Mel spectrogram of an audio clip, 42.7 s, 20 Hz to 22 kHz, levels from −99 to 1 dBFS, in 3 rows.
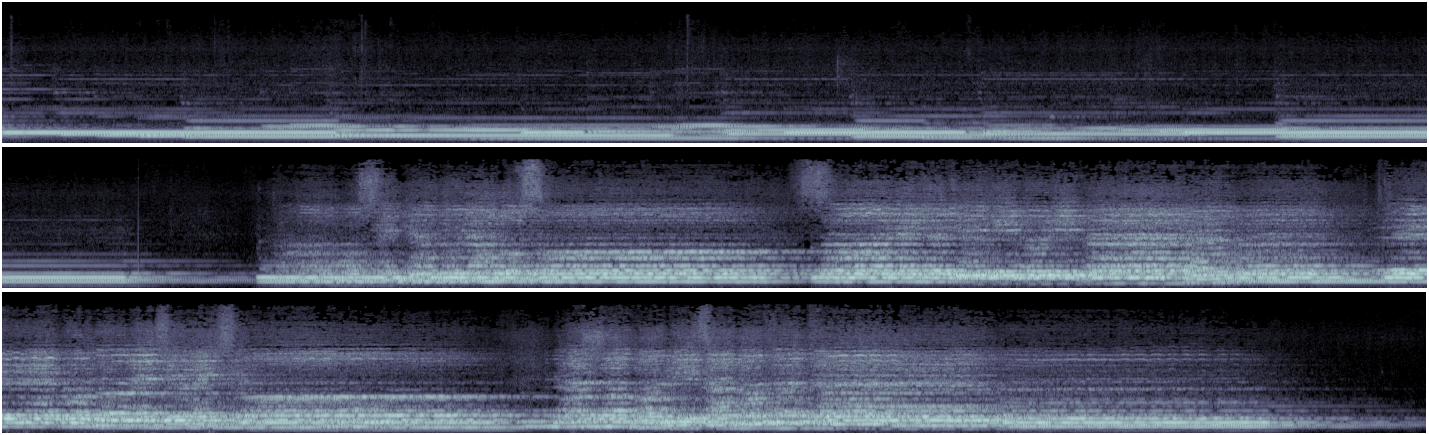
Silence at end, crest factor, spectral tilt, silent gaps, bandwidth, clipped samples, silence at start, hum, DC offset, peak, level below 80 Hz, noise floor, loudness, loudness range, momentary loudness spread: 0.35 s; 14 dB; -5 dB/octave; none; 14.5 kHz; under 0.1%; 0 s; none; under 0.1%; -12 dBFS; -78 dBFS; -51 dBFS; -27 LUFS; 7 LU; 9 LU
